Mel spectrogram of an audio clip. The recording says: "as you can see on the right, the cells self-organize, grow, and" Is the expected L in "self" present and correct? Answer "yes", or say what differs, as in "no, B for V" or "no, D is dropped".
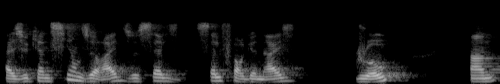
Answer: yes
